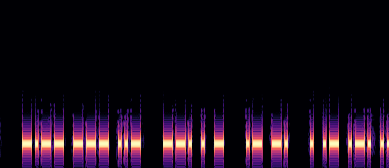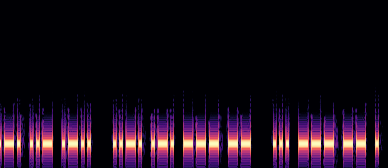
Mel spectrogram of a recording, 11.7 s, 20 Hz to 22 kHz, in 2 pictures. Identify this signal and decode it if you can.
Morse code, heard as a keyed tone, about 25 wpm, 600 Hz. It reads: YOU GET AN EARFUL FROM SOME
